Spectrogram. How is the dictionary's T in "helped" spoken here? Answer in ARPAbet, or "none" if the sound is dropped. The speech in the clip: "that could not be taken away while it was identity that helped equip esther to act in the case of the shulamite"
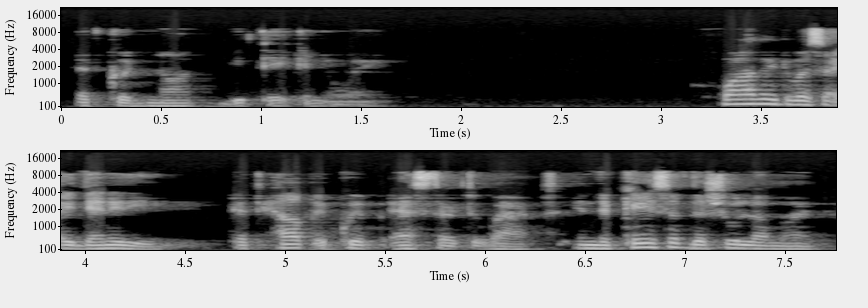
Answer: none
